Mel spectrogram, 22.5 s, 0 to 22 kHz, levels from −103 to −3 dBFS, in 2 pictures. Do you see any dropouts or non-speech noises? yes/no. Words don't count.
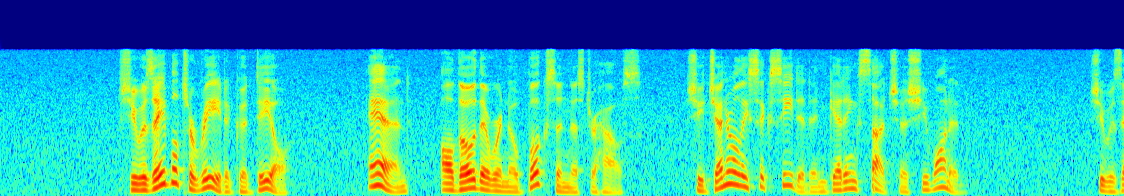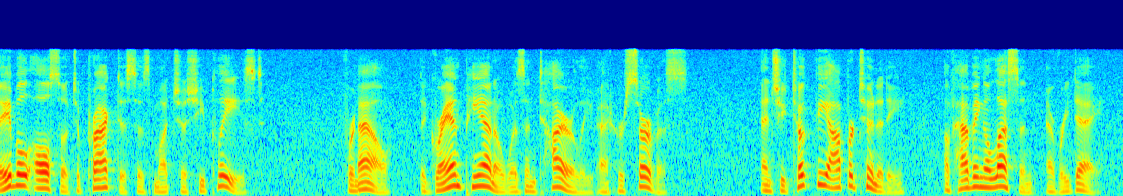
no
